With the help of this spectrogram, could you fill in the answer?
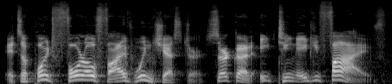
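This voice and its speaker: A man's voice: fairly high pitch, very animated, normal speed, bright, forceful tone, slightly rough, pitched above the performer's own voice, heavily acted. A man voicing a blustering older mustached adventurer, incredulous and scornful, in an audio drama. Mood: indignant.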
